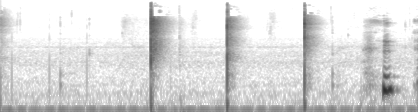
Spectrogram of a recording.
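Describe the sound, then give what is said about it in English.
Three sharp, crisp spanking slaps land at an even pace against a low steady hum, followed by a brief, fainter higher-pitched sound like a small squeal. “You need more than just a little spanking.”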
